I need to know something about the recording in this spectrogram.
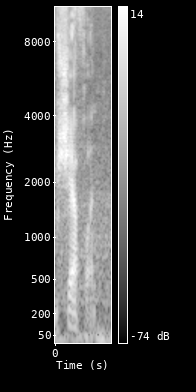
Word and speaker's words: Schieffelin: If you go to Tombstone, they pronounce his name Schieffelin.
